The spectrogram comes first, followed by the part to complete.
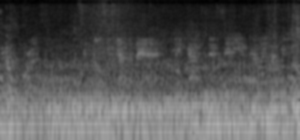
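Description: Freestyle jet ski's engine running steadily as the rider spins it through the water.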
